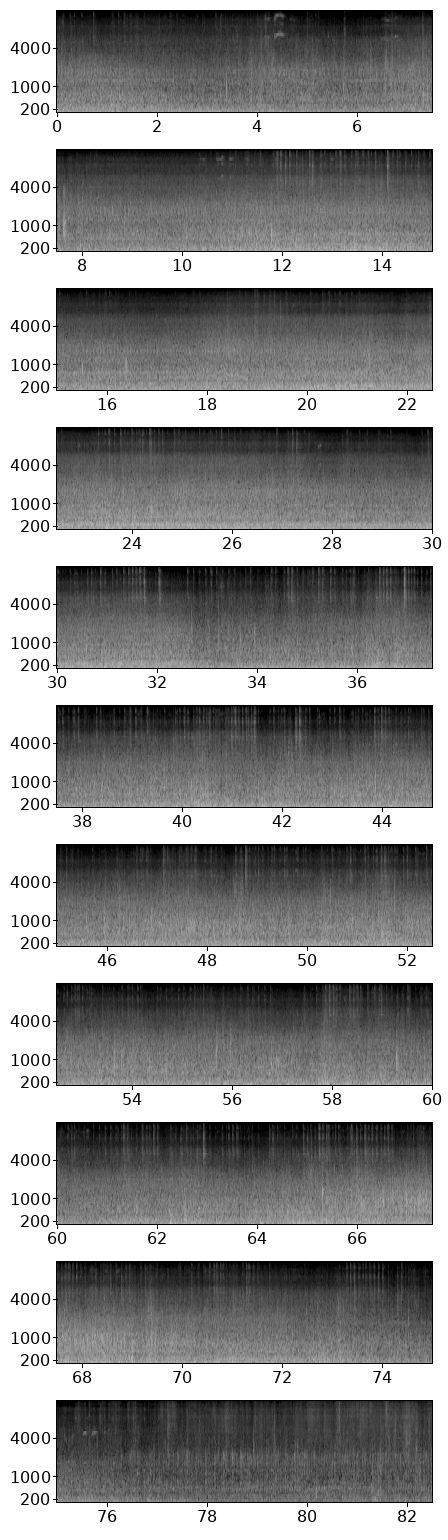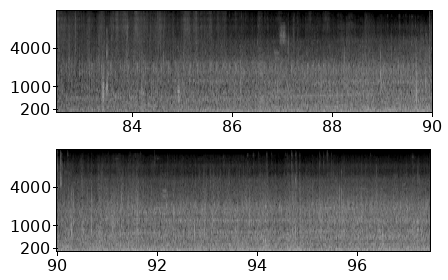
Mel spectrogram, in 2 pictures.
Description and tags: auto truck jeep onboard driving rough terrain dirt rock various speeds slow to stop and pull up MS
auto, dirt, jeep, onboard, pull, rock, rough, stop, terrain, truck, up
